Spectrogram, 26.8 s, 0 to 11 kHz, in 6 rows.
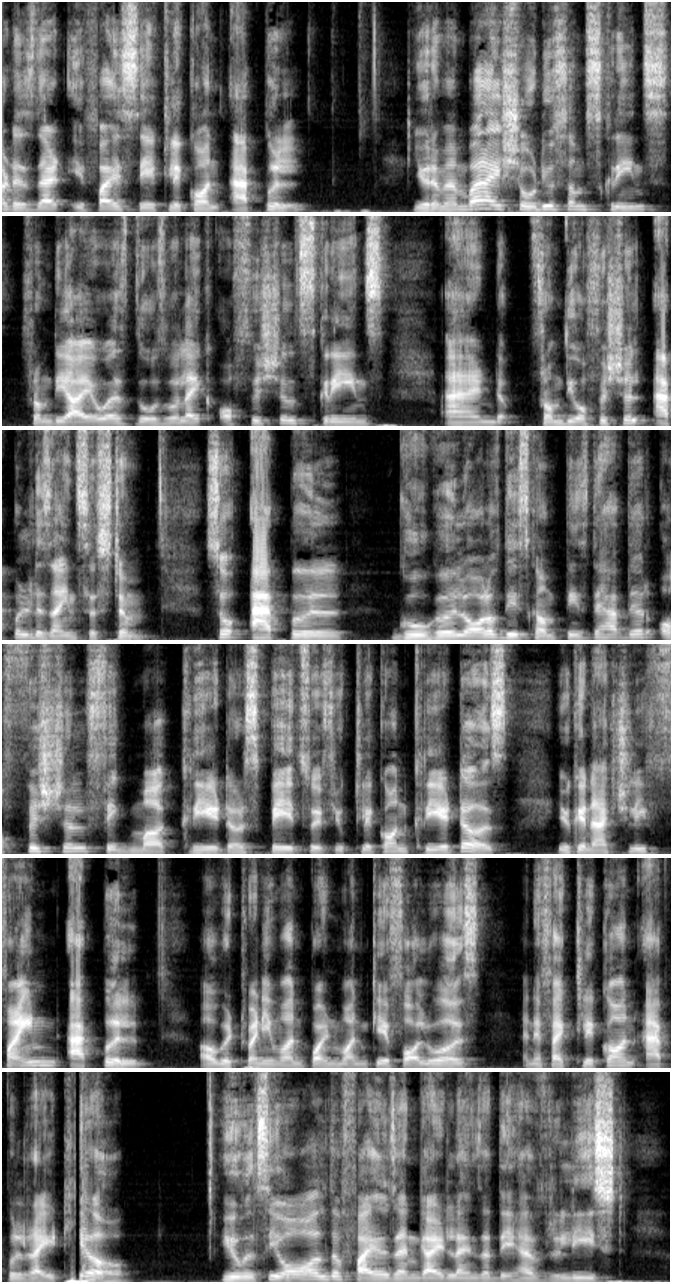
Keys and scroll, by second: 1.2-2.7 typing, 4.1 typing.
